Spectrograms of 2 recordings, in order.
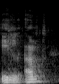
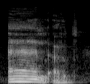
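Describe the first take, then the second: First: The word begins with an i vowel. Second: The word begins with an a vowel. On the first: The speaker calls it wrong. "or il-ard" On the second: The speaker calls it right. "it will always be with fatha. We say a"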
